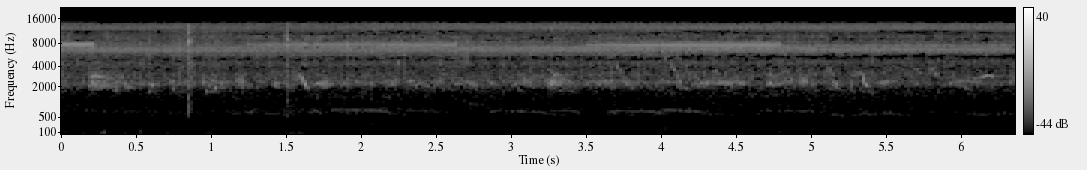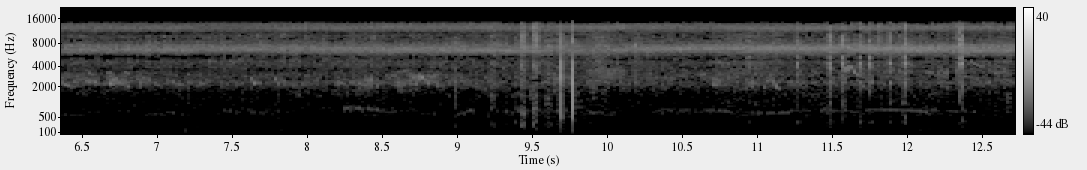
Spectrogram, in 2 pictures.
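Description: Faint outdoor ambience of distant birds calling, with short arching notes repeating about twice a second and higher chirps over them. A quick cluster of sharp clicks comes about ten seconds in, and a few lighter ones near the end.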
